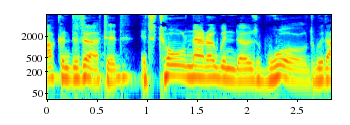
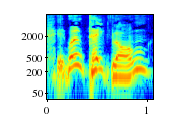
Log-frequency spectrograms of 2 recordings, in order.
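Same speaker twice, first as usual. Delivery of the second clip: higher, untroubled insistence; firm; 8 semitones higher than usual. A narrator's reading. Two Flower overruling Rincewind, higher and firm. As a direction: brush the worry aside. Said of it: "said Two Flower firmly".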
